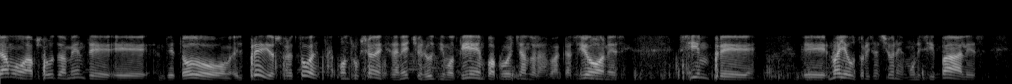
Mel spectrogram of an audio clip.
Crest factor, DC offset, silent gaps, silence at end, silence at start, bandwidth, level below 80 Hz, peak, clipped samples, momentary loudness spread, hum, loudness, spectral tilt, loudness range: 22 dB; under 0.1%; none; 0.1 s; 0 s; 4 kHz; under -90 dBFS; -12 dBFS; under 0.1%; 12 LU; none; -30 LUFS; 5 dB/octave; 2 LU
